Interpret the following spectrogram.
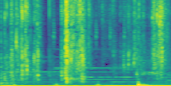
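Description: Clear plastic sleeves on makeup brushes crinkling a few times as they are handled, over faint steady background music.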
